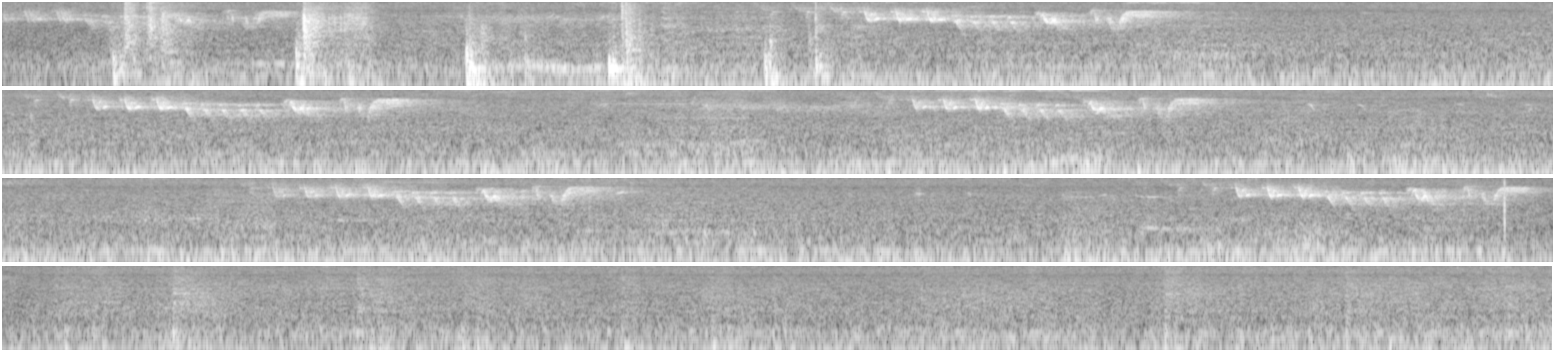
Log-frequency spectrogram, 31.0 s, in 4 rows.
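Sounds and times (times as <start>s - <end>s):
songbird singing: 0.0s - 6.2s, 7.6s - 19.3s, 19.9s - 23.3s.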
